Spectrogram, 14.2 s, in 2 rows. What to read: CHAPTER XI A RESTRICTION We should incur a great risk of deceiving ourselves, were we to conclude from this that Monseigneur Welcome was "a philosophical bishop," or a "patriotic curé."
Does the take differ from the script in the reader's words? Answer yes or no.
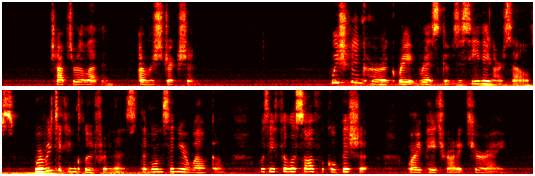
no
